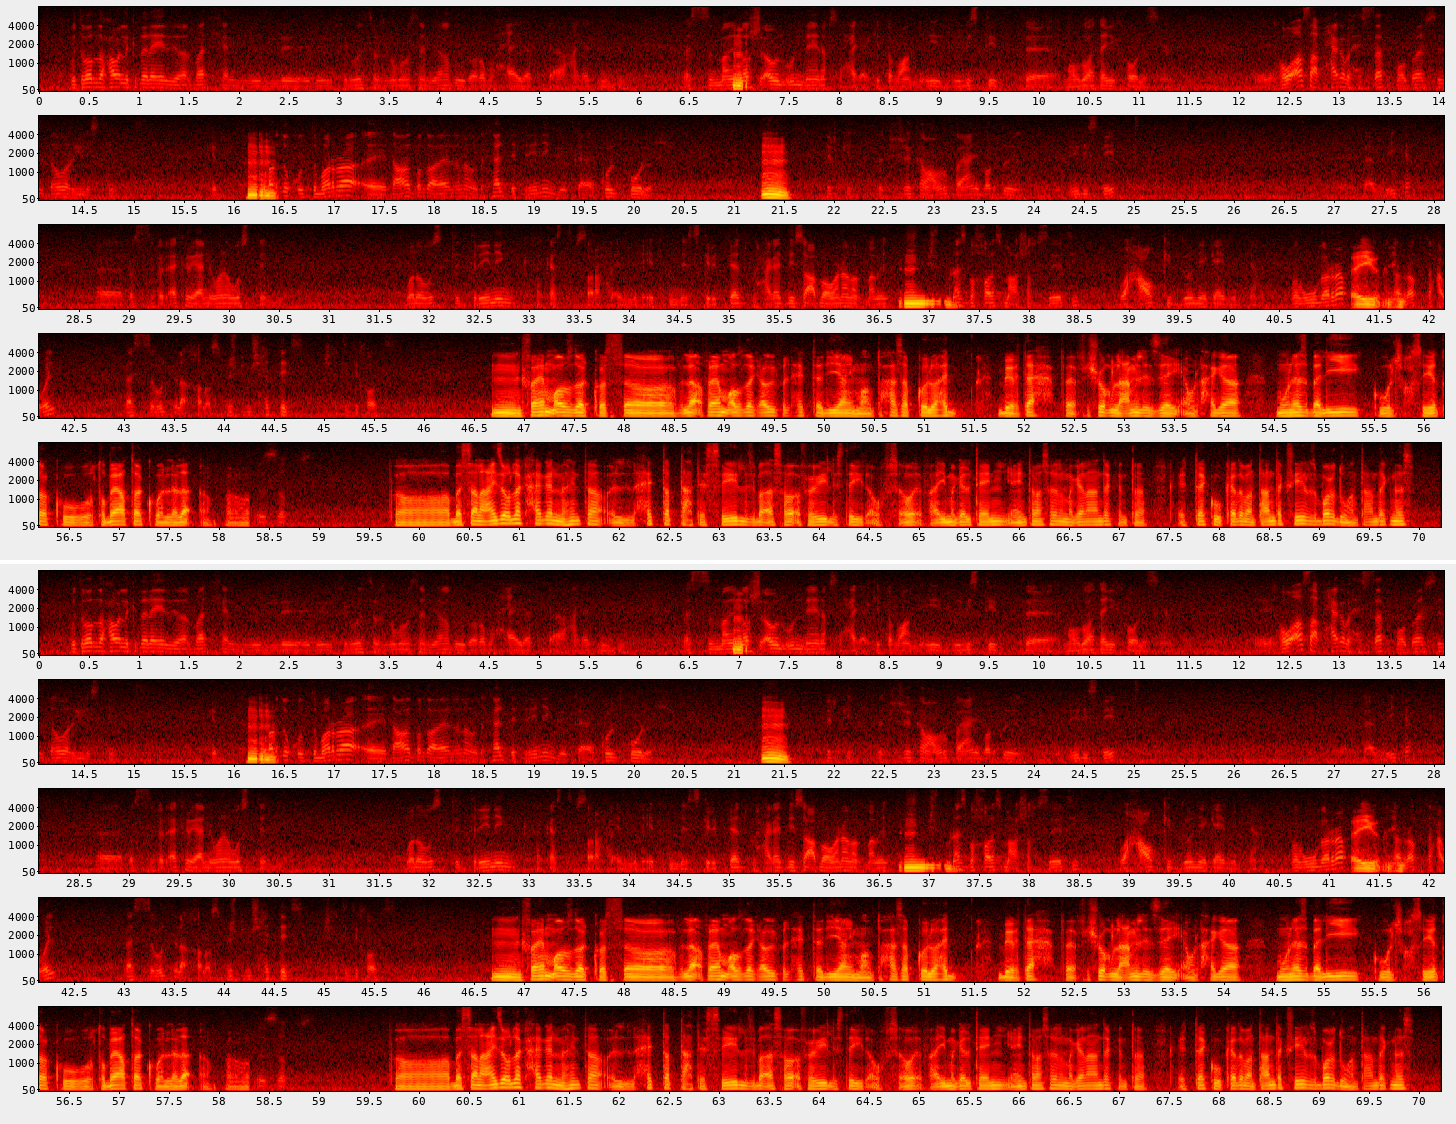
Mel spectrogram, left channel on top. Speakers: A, on the right; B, on the left.
A: كنت برضه بحاول كده الاقي مدخل للانفلونسرز ان هم مثلا ياخدوا يجربوا حاجه بتاع حاجات من دي بس ما
B: مم.
A: نقدرش قوي نقول ان هي نفس الحاجه اكيد طبعا ايه الريل استيت موضوع تاني خالص يعني آه، هو اصعب حاجه بحسها في موضوع السيلز ده هو الريل استيت كده
B: مم.
A: وبرضه كنت مره آه، اتعرض برضه عليا ان انا دخلت تريننج ككولد كولر
B: مم.
A: شركه في شركه معروفه يعني برضه ريل استيت في امريكا آه، بس في الاخر يعني وانا وسط وانا وسط التريننج فكست بصراحه لان لقيت ان السكريبتات والحاجات دي صعبه وانا ما ما بت- مش
B: مم.
A: مش مناسبه خالص مع شخصيتي وهعك الدنيا جامد يعني ف- وجربت
B: ايوه
A: يعني انا
B: أيوه.
A: جربت حاولت بس قلت لا خلاص مش مش حتتي مش حتتي خالص
B: امم
A: آه
B: فاهم قصدك بس آه، لا فاهم قصدك قوي في الحتة دي يعني ما هو انت حسب كل واحد بيرتاح في في شغل عامل ازاي او الحاجة مناسبة ليك ولشخصيتك وطبيعتك ولا لا ف...
A: بالظبط
B: ف... بس انا عايز اقول لك حاجة ان انت الحتة بتاعت السيلز بقى سواء في ريل استيت او في سواء في اي مجال تاني يعني انت مثلا المجال عندك انت التك وكده ما انت عندك سيلز برضه ما انت عندك ناس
